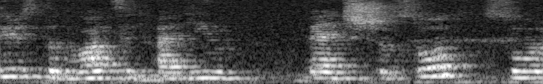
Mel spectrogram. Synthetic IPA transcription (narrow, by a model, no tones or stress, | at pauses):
t̪ɨɾʲist̪əd̪vat̪sɨtʲadʲin | pʲætʲʂɨsot̪soɾ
